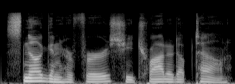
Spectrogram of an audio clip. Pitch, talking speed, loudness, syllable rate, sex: 120 Hz, 205 wpm, -19 LUFS, 4.0 syllables/s, male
